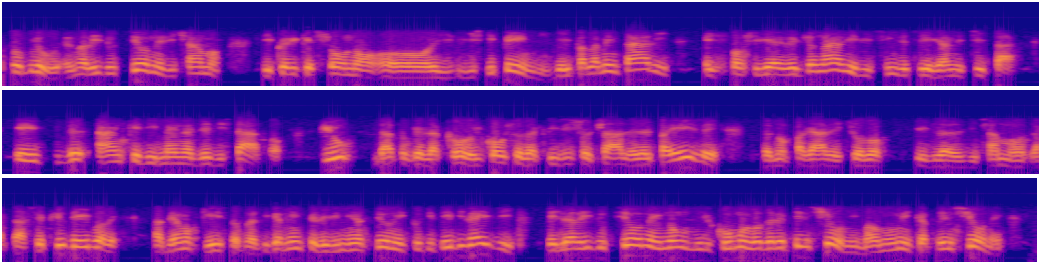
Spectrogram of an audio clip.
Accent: Venice, Veneto, Italy; Io sono di Venezia, del Veneto, diciamo, sono qui a Roma il 4 giugno.

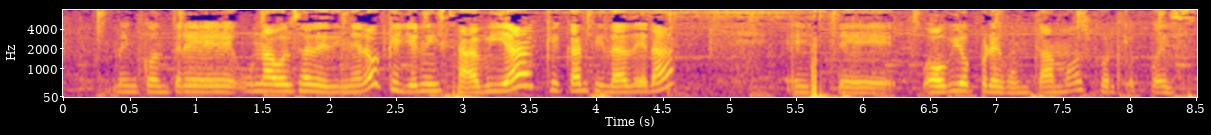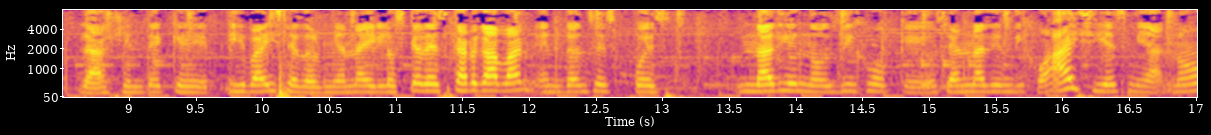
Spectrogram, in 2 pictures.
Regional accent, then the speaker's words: Mexico City, Mexico; yo nací aquí en La Merced, no, soy nacida de La Merced

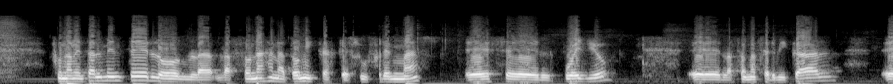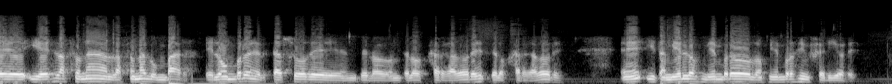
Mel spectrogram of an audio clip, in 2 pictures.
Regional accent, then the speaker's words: Algeciras, Andalusia, Spain; yo cuando tenía de 16 a 21 años estuve cargando en mi pueblo natal, Algeciras.

